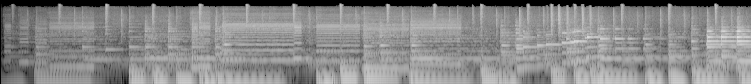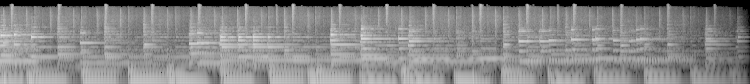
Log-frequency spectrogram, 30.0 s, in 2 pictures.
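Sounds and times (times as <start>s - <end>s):
piano: 0.0s - 30.0s.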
